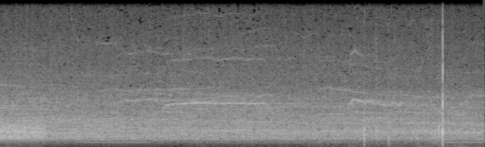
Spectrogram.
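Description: Crowd applause and murmur at a cricket ground, a steady wash of noise that is a little louder for the first half-second, with a couple of faint clicks near the end.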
